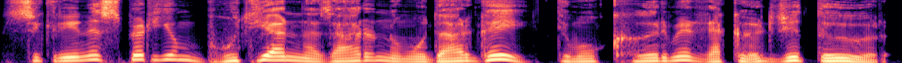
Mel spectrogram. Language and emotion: Kashmiri, fearful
